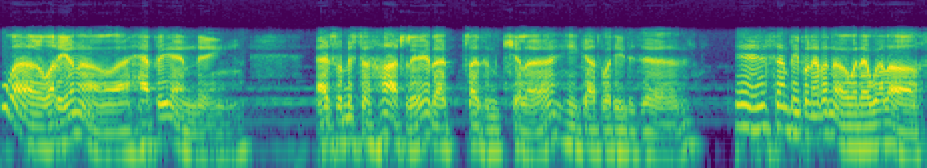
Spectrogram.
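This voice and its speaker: A man's voice: low-pitched, big pitch swings, normal speed, over music. A man playing a ghoulish horror host, mocking and tongue-in-cheek, in 1940s radio style. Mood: sardonic. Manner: sardonic, tongue-in-cheek, macabre. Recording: distant, tinny old radio broadcast.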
